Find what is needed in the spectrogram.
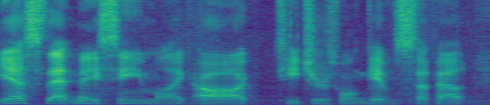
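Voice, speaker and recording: At a fairly slow pace, a man speaks with a bright, sharp tone. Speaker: gaming YouTuber. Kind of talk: commentary video, game review rant. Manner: animated.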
